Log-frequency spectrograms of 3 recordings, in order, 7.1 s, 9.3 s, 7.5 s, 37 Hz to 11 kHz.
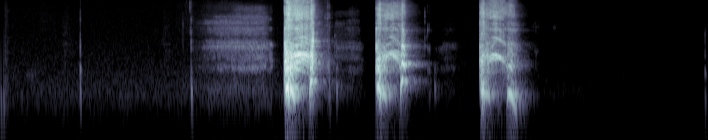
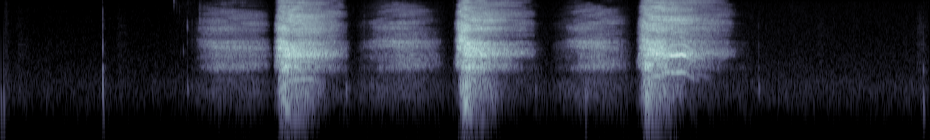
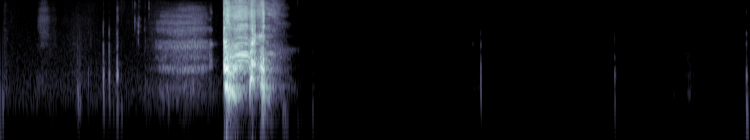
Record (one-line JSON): {"three_cough_length": "7.1 s", "three_cough_amplitude": 29605, "three_cough_signal_mean_std_ratio": 0.24, "exhalation_length": "9.3 s", "exhalation_amplitude": 10891, "exhalation_signal_mean_std_ratio": 0.38, "cough_length": "7.5 s", "cough_amplitude": 30994, "cough_signal_mean_std_ratio": 0.17, "survey_phase": "beta (2021-08-13 to 2022-03-07)", "age": "65+", "gender": "Female", "wearing_mask": "No", "symptom_runny_or_blocked_nose": true, "symptom_abdominal_pain": true, "symptom_fatigue": true, "symptom_onset": "12 days", "smoker_status": "Never smoked", "respiratory_condition_asthma": true, "respiratory_condition_other": false, "recruitment_source": "REACT", "submission_delay": "8 days", "covid_test_result": "Negative", "covid_test_method": "RT-qPCR"}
